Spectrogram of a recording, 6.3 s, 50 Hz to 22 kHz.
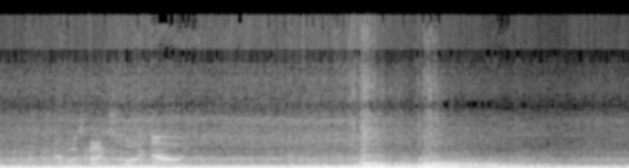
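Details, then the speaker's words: BMW E36 with turbocharged M52 engine, first start after fitting new oil feed/return lines: the idle holds steady, then dips and settles lower and smoother over a few seconds; normal, healthy idle. "yeah it look a lot smoother everything looks good"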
